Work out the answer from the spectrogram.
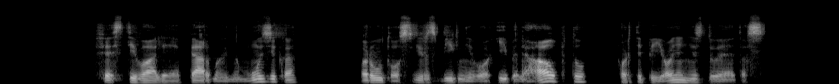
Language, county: Lithuanian, Klaipėda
